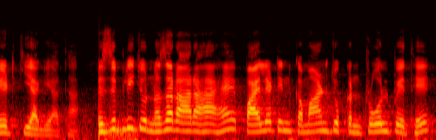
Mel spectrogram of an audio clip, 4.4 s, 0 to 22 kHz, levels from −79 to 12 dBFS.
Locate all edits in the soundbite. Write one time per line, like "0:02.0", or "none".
0:01.0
